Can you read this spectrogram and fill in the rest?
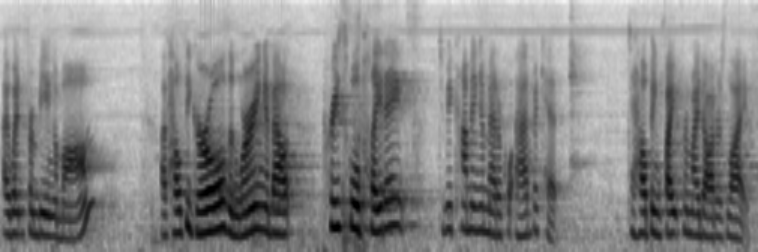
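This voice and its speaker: A woman's voice: mid-range voice, normal speed. A middle-aged woman with a nasal voice giving a motivational keynote speech, telling a personal story and talking straight to the audience. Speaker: conference keynote speaker. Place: large conference hall. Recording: long hall reverb. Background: long reverb of a large hall.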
